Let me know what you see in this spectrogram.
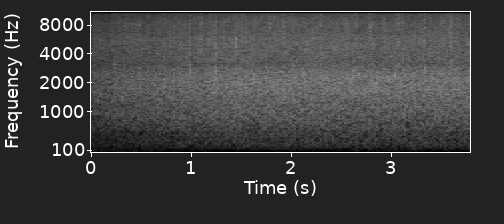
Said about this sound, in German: Der Applaus der Aktionäre dauerte eine knappe Minute. Anerkennung für einen Unternehmenschef von Weltrang, wie es der Aufsichtsratsvorsitzende vorab formulierte.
